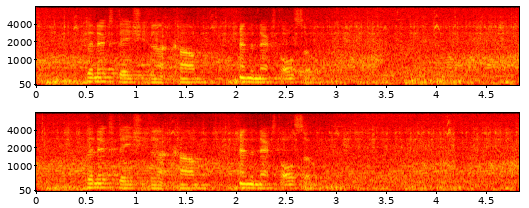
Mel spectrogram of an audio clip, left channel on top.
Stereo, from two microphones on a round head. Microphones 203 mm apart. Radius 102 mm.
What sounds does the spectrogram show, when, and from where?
0.5 s a man speaking: 10° left (ahead or behind), 3 m; by 2.9 s 20° right (ahead or behind), 1.8 m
